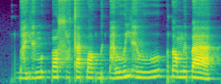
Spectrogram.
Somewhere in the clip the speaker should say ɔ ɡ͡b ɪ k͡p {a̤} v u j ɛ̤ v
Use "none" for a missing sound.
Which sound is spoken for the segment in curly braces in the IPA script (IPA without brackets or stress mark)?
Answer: a̤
